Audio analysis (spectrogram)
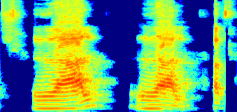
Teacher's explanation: زبان کی نوک اوپر والے دانتوں کے بالکل آخری حصے سرے سے ملا کر لفظ زال ادا کرتے ہیں. یہ ہمارے دانت ہیں، دانتوں کا آخری حصہ ہے اور یہ ہمارے زبان کی نوک ہے.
